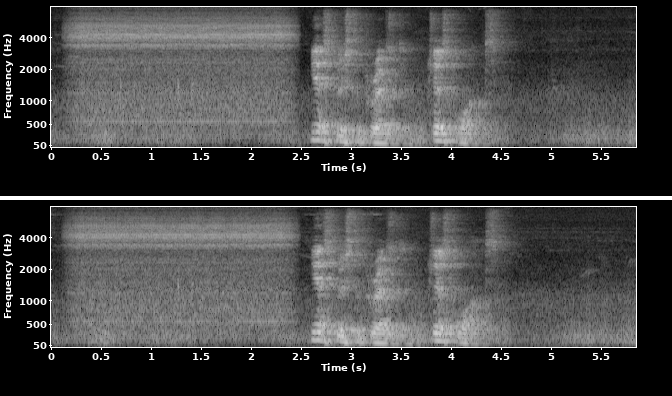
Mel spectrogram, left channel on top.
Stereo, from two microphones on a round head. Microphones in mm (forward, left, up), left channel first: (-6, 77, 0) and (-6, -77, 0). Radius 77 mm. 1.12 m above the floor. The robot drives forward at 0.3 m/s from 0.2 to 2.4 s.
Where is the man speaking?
30° left (ahead or behind), 1.3 m.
